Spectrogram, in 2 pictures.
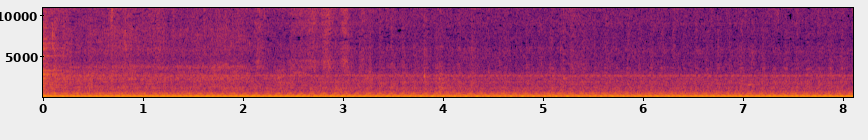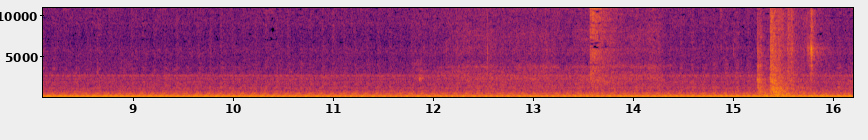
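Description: Biosafety cabinet blower running with a steady low hum, with a couple of faint clicks near the end.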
